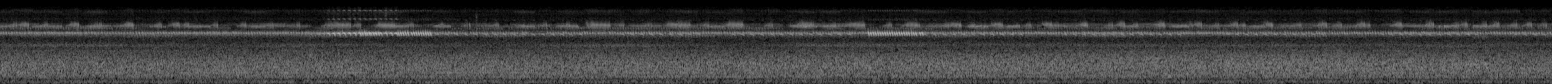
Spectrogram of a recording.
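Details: Nighttime cricket chorus, a constant high-pitched chirping backdrop with rhythmic pulses. A closer cricket breaks in with a brief louder trill at about three seconds and again near nine seconds.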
